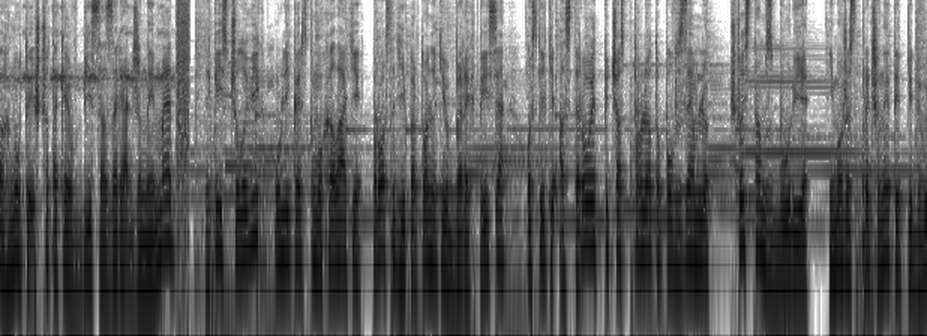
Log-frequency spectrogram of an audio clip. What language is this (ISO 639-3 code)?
ukr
